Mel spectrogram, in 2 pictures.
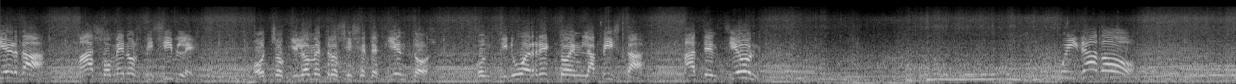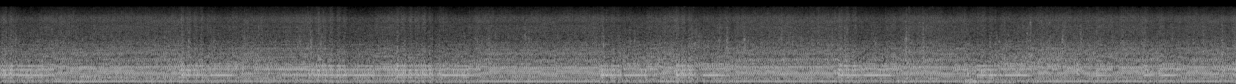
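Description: A rally car engine roars at high revs.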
